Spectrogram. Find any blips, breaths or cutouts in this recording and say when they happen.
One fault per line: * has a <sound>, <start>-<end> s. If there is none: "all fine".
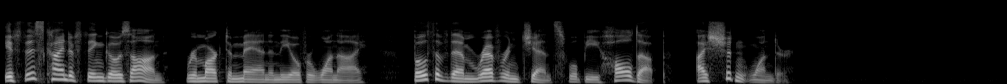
all fine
